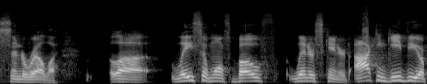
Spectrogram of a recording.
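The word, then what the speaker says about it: Lynyrd Skynyrd: sounded ones ever is this one right here pronounced Leonard skinnard once again this is cut this is about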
